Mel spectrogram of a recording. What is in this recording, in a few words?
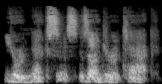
cyborg friendly nexus attack, Voices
